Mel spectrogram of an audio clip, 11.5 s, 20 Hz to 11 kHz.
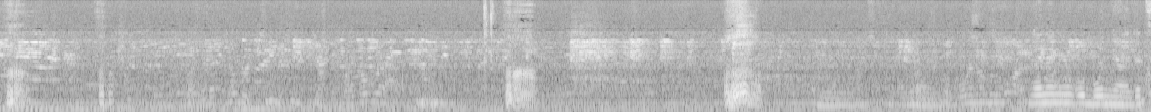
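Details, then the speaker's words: A Shih Tzu coughing for 2–3 days, as if about to vomit, while being treated with medicine; reverse sneezing is suspected. Two short, harsh honking coughs over room and street noise. "Ayan na ayan siya inubo siya."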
